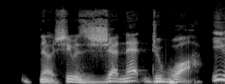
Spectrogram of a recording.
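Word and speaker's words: Ja'Net DuBois: And even though it was spelled Janet, she pronounced as Janette because I remember that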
